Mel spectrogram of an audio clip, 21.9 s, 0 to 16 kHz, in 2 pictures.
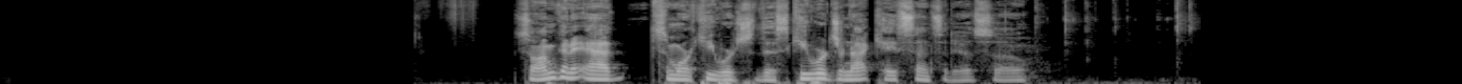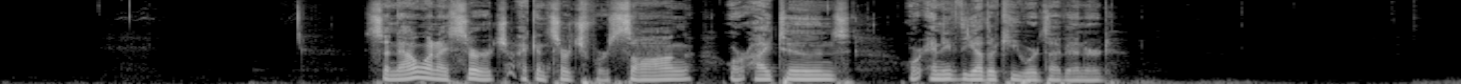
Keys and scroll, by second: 12.7 F15.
